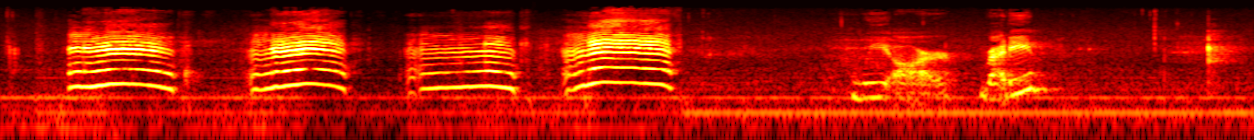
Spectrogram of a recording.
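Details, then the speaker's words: Newborn boy crying during a clothes change he dislikes: four loud rising-falling cry bursts, then quieter fussing whimpers over a steady room hum; ordinary fussy infant crying. "had a little fit when we changed his clothes. He doesn't like his clothes changed."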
